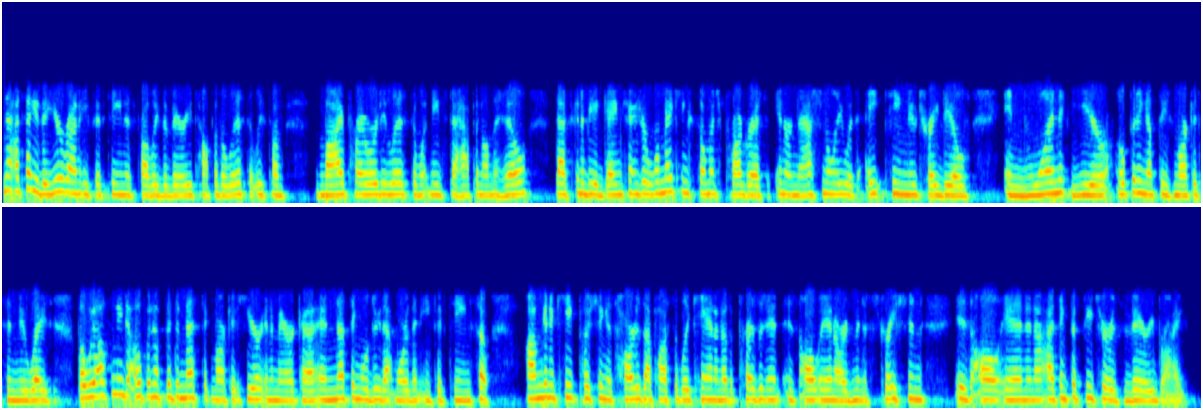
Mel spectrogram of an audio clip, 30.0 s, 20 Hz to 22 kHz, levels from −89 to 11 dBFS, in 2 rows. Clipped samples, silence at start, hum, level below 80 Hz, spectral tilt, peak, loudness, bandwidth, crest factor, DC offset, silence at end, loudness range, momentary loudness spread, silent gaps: under 0.1%; 0 s; none; -48 dBFS; -12.5 dB/octave; -4 dBFS; -21 LUFS; 3.8 kHz; 16 dB; under 0.1%; 0.2 s; 3 LU; 6 LU; none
